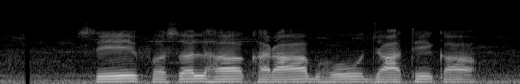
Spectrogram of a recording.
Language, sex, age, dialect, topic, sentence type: Chhattisgarhi, male, 41-45, Western/Budati/Khatahi, agriculture, question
